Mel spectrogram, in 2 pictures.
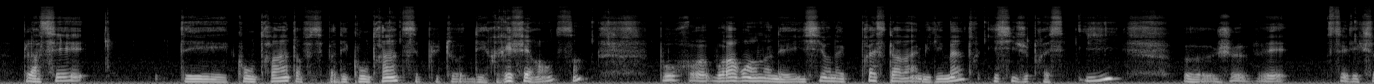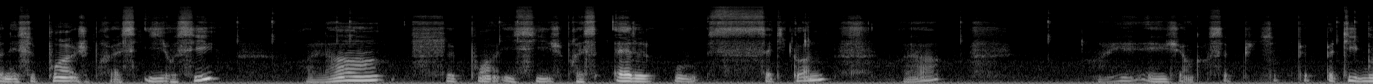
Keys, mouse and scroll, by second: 0.9 typing, 3.8 click, 5.9 click, 9.8 click, 10.7 i, 13.3 click, 14.8 i, 16.1-16.6 drag, 17.1 click, 18.7 click, 21.6 typing, 23.3-24.4 drag, 27.1 click.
